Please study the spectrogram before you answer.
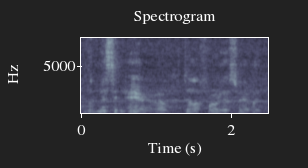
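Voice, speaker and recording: An older man voicing a playful, irreverent young noblewoman from a video game, lively and emphatic, over background noise. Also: lowish voice, quick pace, natural voice. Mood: matter-of-fact. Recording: steady background hum and noise.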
